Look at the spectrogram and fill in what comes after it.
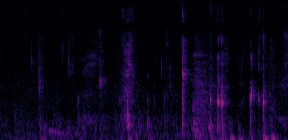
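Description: Close-miked eating sounds of chicken drumsticks and rice eaten by hand: chewing, biting and wet lip-smacks. It is faint at first, and the smacks and clicks come louder and more often in the second half.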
